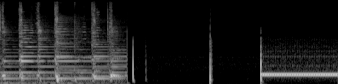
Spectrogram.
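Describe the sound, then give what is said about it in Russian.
A telephone dial tone sounds while a call is being placed: music plays, a few sharp clicks follow, then a loud, steady, unbroken tone. “Настало время звонка. Позвоню Денису Косякову, пускай даст совет.”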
